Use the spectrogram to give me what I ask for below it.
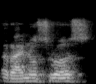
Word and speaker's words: rhinoceros: Even words beginning with RH, the H can be silent. Rhinoceros, rhythm.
